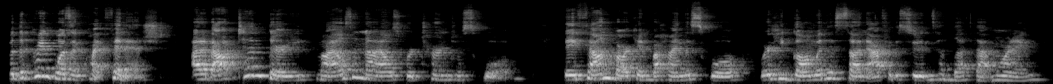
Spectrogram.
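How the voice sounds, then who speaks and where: A woman narrating a children's book aloud in an expressive storytelling style. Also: medium pitch, echoey room, rough recording.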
